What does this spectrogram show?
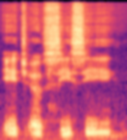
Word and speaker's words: hoc: And so the actual pronunciation, you would actually have it would be pronounced HOCC to have it long, just to end it off.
